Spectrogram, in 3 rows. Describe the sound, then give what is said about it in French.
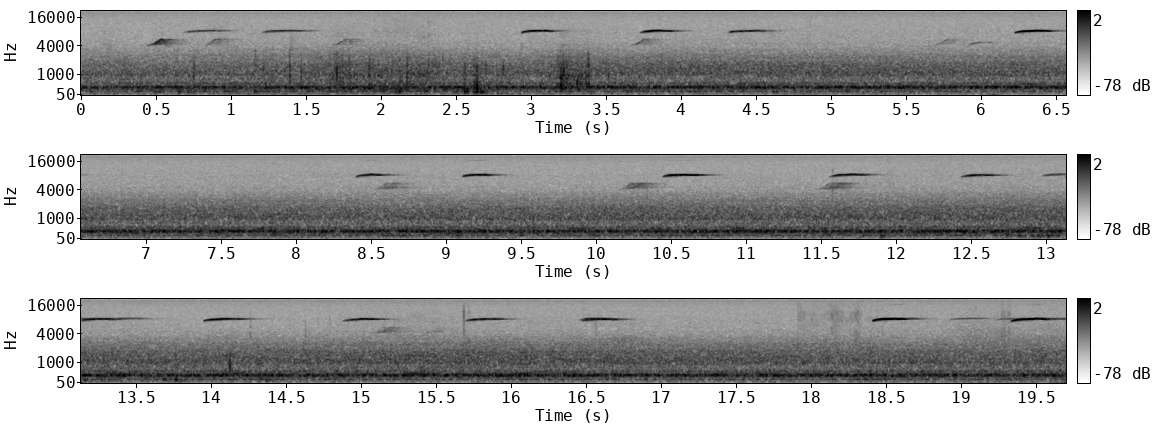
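A steady, low buzzing drone of bees foraging everywhere in the sunshine at 11 a.m. runs through the whole clip, while thin, very high calls of a treecreeper repeat above it at irregular intervals. No one speaks. “Il est maintenant 11h avec le soleil, ça butine partout.”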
